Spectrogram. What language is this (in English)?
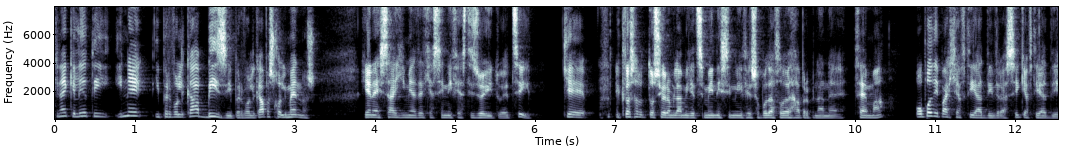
Greek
